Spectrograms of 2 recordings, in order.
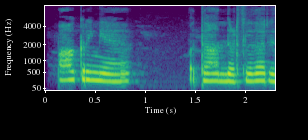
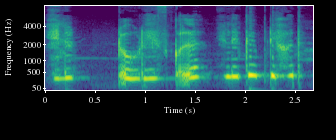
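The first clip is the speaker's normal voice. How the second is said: urgent pleading whisper, higher; desperate whisper; 7 semitones higher, 4 dB louder than usual. Acted. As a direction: beg in a hushed whisper so no one hears. Trapped heroine begs her friend secretly.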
